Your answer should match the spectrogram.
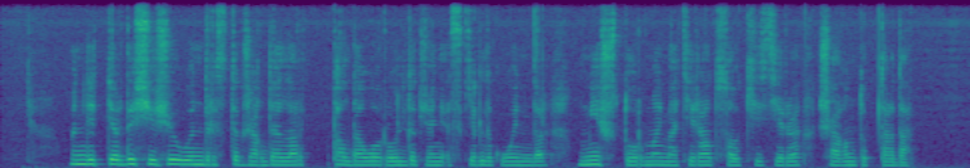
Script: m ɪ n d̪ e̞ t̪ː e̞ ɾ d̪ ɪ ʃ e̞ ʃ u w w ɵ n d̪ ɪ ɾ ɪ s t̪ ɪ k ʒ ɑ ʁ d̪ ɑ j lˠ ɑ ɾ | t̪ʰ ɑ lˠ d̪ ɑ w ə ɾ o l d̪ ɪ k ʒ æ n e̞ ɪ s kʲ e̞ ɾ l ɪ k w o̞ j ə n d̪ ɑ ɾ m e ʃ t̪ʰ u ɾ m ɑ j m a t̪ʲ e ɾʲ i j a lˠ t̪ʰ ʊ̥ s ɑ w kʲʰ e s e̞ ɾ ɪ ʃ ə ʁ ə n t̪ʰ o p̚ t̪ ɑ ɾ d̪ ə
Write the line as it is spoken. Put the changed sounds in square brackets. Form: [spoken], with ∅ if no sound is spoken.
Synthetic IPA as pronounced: m ɪ n d̪ e̞ t̪ː e̞ ɾ d̪ ɪ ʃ e̞ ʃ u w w ɵ n d̪ ɪ ɾ ɪ s t̪ ɪ k ʒ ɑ ʁ d̪ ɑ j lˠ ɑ ɾ | t̪ʰ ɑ lˠ d̪ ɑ w ə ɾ o l d̪ ɪ k ʒ æ n e̞ ɪ s kʲ e̞ ɾ l ɪ k w o̞ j ə n d̪ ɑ ɾ m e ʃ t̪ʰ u ɾ m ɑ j m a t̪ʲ e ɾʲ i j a lˠ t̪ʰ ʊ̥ s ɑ w kʲʰ e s e̞ ɾ ɪ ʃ [ɑ] ʁ ə n t̪ʰ o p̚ t̪ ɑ ɾ d̪ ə

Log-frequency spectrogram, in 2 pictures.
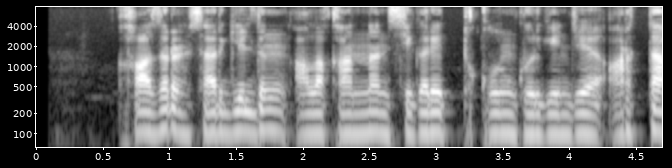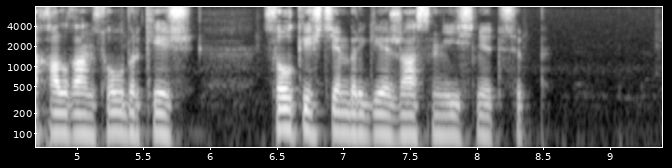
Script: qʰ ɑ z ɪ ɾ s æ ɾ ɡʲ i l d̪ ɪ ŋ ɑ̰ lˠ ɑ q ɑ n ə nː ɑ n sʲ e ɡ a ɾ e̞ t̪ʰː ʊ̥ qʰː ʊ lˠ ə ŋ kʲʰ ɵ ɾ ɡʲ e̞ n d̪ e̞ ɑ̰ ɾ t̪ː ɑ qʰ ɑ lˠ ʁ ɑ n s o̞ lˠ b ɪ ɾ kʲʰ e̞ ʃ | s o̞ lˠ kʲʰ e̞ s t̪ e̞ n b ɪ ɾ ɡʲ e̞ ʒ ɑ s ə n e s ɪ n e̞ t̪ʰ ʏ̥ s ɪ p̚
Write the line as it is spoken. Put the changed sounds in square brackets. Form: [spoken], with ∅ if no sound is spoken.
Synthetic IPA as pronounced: qʰ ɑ z ɪ ɾ s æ ɾ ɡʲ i l d̪ ɪ ŋ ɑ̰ lˠ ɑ q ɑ n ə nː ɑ n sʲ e ɡ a ɾ e̞ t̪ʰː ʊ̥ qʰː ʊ lˠ ə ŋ kʲʰ ɵ ɾ ɡʲ e̞ n d̪ e̞ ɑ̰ ɾ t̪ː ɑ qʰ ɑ lˠ ʁ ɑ n s o̞ lˠ b ɪ ɾ kʲʰ e̞ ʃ | s o̞ lˠ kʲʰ e̞ [ʃ] t̪ e̞ n b ɪ ɾ ɡʲ e̞ ʒ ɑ s ə n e s ɪ n e̞ t̪ʰ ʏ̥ s ɪ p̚

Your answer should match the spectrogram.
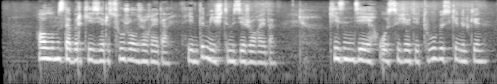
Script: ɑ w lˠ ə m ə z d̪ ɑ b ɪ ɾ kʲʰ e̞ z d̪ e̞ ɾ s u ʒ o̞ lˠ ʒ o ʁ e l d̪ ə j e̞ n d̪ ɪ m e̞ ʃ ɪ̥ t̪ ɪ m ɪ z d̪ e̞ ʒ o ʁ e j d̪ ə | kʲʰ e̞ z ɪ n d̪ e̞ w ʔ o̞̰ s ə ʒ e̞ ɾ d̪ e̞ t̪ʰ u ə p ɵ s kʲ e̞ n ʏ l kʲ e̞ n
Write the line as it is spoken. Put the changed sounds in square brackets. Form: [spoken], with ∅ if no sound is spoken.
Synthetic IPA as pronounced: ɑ w lˠ ə m ə z d̪ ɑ b ɪ ɾ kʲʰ e̞ z d̪ e̞ ɾ s u ʒ o̞ lˠ ʒ o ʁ e [∅] d̪ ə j e̞ n d̪ ɪ m e̞ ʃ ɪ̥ t̪ ɪ m ɪ z d̪ e̞ ʒ o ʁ e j d̪ ə | kʲʰ e̞ z ɪ n d̪ e̞ w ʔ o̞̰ s ə ʒ e̞ ɾ d̪ e̞ t̪ʰ u ə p ɵ s kʲ e̞ n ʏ l kʲ e̞ n

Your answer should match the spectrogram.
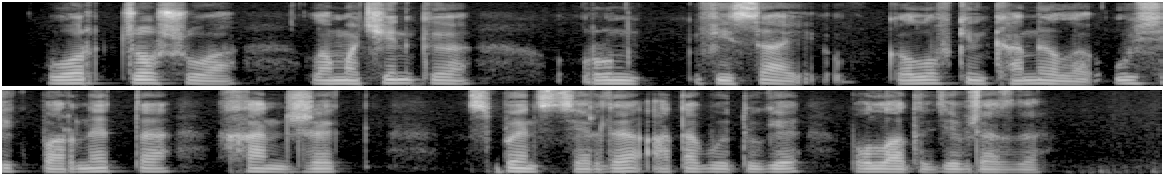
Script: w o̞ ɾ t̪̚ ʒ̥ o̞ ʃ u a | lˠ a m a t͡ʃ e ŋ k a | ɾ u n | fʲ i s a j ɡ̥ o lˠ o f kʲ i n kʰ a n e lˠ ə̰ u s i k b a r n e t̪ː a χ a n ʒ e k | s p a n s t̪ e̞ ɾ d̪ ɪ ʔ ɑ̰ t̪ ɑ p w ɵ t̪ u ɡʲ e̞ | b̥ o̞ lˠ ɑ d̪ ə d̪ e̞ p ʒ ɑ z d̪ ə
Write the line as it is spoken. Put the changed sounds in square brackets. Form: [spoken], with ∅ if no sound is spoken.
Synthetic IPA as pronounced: w o̞ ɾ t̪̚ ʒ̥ o̞ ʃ u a | lˠ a m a t͡ʃ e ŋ k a | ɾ u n | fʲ i s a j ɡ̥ o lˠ o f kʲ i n kʰ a n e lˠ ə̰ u s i k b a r n e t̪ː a χ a n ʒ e k | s p [e] n s t̪ e̞ ɾ d̪ ɪ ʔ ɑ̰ t̪ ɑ p w ɵ t̪ u ɡʲ e̞ | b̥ o̞ lˠ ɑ d̪ ə d̪ e̞ p ʒ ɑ z d̪ ə

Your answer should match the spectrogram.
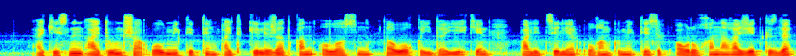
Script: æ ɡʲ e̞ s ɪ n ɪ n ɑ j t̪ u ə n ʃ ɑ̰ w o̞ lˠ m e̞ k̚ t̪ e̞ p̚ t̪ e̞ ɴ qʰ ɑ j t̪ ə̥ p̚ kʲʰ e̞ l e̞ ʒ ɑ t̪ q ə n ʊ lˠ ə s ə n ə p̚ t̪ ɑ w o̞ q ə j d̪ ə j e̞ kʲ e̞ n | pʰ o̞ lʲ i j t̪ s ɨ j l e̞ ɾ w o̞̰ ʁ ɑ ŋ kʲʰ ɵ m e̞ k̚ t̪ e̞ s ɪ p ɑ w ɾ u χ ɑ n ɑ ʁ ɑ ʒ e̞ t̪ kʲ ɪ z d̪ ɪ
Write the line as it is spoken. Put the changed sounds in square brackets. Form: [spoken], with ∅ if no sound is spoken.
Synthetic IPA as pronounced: æ [kʲ] e̞ s ɪ n ɪ [ŋ] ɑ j t̪ u ə n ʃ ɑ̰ w o̞ lˠ m e̞ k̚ t̪ e̞ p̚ t̪ e̞ ɴ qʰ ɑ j t̪ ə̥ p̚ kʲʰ e̞ l e̞ ʒ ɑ t̪ q [ɑ] n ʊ lˠ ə s ə n ə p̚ t̪ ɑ w o̞ q ə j d̪ ə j e̞ kʲ e̞ n | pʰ o̞ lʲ i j t̪ s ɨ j l e̞ ɾ w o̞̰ ʁ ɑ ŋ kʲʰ ɵ m e̞ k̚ t̪ e̞ s ɪ p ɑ w ɾ u χ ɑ n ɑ ʁ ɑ ʒ e̞ t̪ kʲ ɪ z d̪ ɪ

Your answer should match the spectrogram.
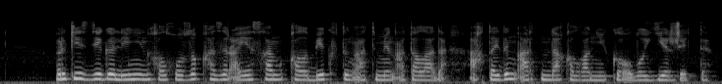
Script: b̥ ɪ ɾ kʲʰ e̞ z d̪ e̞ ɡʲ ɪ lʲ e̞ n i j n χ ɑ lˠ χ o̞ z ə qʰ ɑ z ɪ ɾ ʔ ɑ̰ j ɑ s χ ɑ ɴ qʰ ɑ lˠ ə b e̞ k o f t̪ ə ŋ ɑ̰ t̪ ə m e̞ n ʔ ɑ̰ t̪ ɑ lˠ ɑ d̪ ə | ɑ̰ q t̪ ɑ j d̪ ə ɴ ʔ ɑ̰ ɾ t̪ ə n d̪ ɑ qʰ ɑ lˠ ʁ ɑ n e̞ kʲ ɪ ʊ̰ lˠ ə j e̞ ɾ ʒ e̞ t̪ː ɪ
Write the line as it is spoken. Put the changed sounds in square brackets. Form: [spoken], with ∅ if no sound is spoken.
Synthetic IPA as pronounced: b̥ ɪ ɾ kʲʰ e̞ z d̪ e̞ ɡʲ ɪ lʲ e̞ n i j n χ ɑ lˠ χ o̞ z ə qʰ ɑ z ɪ ɾ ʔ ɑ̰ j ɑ s χ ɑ ɴ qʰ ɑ lˠ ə b e̞ k o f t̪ ə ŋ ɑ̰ t̪ ə m e̞ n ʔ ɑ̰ t̪ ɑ lˠ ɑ d̪ ə | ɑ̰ q t̪ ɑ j d̪ ə ɴ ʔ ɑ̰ ɾ t̪ ə n d̪ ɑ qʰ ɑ lˠ ʁ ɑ n e̞ kʲ ɪ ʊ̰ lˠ ə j e̞ ɾ ʒ e̞ t̪ː ɪ

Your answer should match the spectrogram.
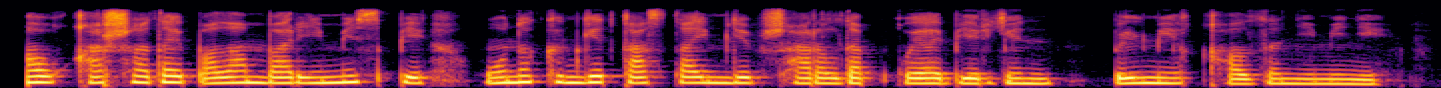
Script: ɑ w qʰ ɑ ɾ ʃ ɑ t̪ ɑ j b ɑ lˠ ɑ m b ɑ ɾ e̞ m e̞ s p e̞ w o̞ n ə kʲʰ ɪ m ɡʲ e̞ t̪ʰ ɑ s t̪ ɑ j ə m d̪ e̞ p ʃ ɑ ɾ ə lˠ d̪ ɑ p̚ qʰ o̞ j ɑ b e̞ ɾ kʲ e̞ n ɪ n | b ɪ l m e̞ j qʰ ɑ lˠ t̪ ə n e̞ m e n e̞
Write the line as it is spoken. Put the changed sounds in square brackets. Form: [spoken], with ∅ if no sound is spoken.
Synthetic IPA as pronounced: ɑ w qʰ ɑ ɾ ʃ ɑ [d̪] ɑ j b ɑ lˠ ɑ m b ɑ ɾ e̞ m e̞ s p e̞ w o̞ n ə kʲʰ ɪ m ɡʲ e̞ t̪ʰ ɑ s t̪ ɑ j ə m d̪ e̞ p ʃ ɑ ɾ ə lˠ d̪ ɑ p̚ qʰ o̞ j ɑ b e̞ ɾ [ɡʲ] e̞ n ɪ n | b ɪ l m e̞ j qʰ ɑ lˠ [d̪] ə n e̞ m e n e̞

